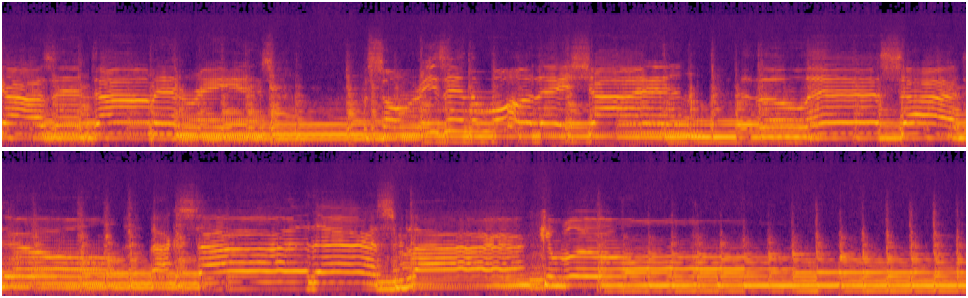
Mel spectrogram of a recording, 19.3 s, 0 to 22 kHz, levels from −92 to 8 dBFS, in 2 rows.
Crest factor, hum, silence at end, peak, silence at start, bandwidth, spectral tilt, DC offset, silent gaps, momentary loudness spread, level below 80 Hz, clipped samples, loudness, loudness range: 10 dB; none; 0 s; -4 dBFS; 0 s; over 20 kHz; -6 dB/octave; under 0.1%; none; 2 LU; -50 dBFS; under 0.1%; -14 LUFS; 1 LU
